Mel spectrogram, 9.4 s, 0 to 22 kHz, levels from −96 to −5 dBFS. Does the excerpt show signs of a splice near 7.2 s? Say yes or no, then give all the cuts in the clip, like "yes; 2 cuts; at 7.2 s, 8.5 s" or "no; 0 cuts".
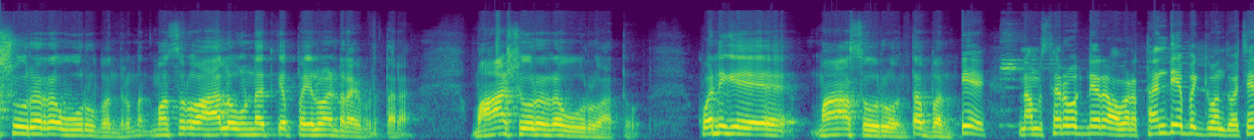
yes; 1 cut; at 7.2 s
